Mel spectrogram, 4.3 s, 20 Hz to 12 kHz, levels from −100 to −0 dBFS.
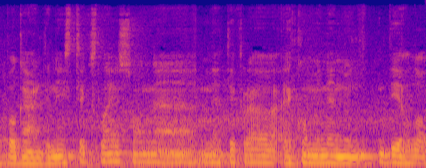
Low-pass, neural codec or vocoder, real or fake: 10.8 kHz; vocoder, 24 kHz, 100 mel bands, Vocos; fake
